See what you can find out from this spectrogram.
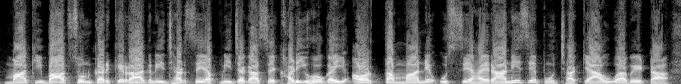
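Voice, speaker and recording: A man narrating a romantic audio story in a steady, expressive storytelling manner. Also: high voice, normal speed.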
